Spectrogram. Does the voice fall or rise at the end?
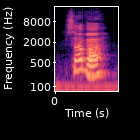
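fall. The pitch falls at the end. It answers that all is fine. "na resposta"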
